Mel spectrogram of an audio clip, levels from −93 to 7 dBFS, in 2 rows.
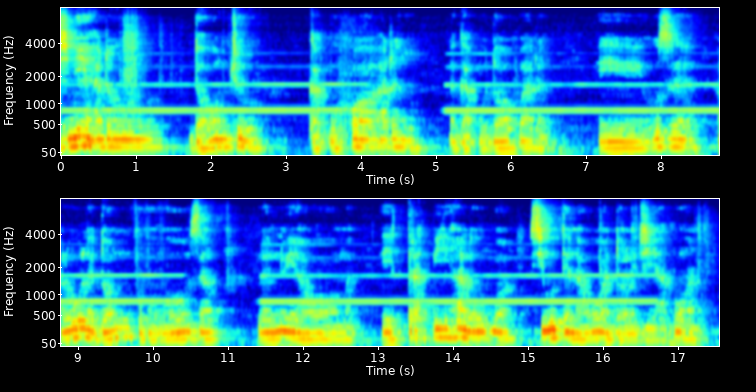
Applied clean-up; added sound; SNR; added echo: none; Wind instrument, woodwind instrument; 17 dB; reverberation time 0.6 s.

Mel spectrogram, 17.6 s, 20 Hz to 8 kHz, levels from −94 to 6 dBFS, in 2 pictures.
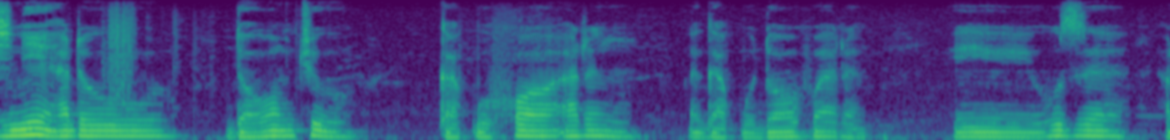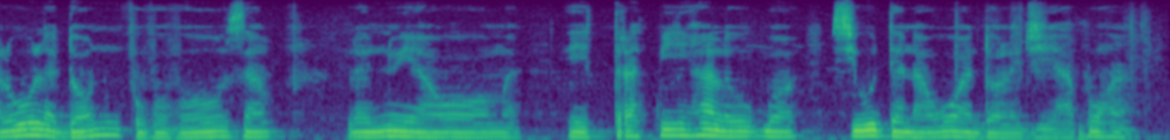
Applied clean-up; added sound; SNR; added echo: none; none; none; none.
